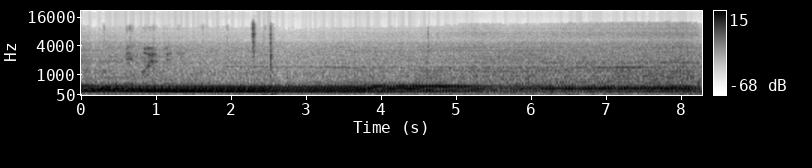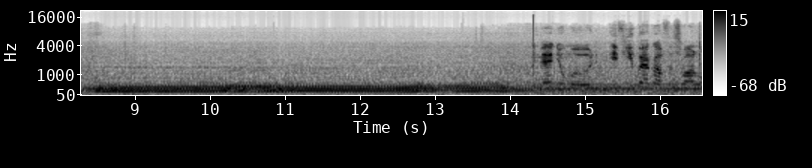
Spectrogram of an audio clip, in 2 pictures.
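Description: Aston Martin Vantage engine in manual mode with the SportShift II transmission, a steady loud drone that holds and dips slightly as it shifts, with a brief rise near the end.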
